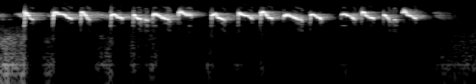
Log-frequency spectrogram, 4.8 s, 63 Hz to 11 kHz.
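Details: Oriental white-eye kept as a hobby songbird, 11 September 2022, form dipped a little: a clean, continuous run of about twenty high, quickly falling slurred notes, delivered roughly four per second with almost no background noise.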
